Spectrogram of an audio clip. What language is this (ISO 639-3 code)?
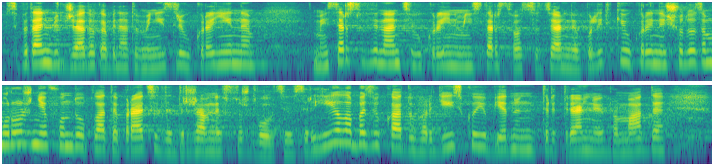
ukr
